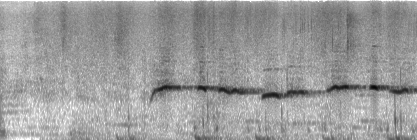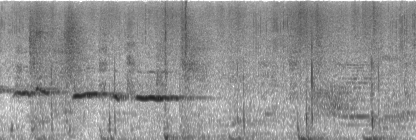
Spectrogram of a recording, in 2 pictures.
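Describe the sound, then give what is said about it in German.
A celebrity whistles a short, slow melody of sustained notes that gently step down in pitch, clear, over scattered soft thumps and taps in the background. “Also, welche Promis können pfeifen?”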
